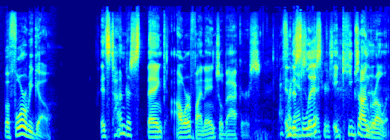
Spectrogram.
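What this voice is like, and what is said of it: Sick, cold-affected voice. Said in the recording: “I'm sorry if you can hear it in my voice. I've been sick the last few days. ... Got a little cold.”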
